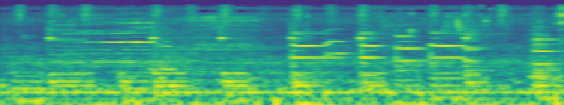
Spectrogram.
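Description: Water trickling from a LOL Surprise Boys toy into a glass, a quiet series of small drips and tinkling splashes, close and faint, with a few plastic handling noises.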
